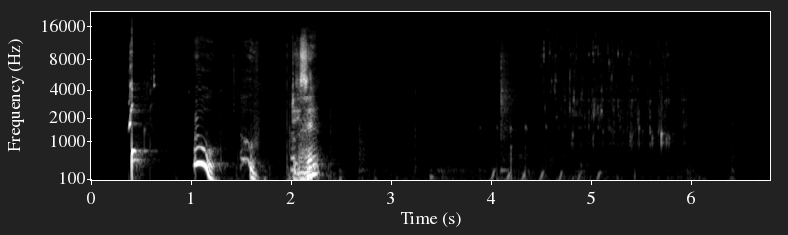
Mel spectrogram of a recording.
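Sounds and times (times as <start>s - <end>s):
speech: 1.0s - 2.4s
whiskey being poured into a glass: 3.9s - 6.4s.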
